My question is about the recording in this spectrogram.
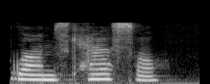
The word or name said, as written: Glamis Castle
